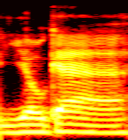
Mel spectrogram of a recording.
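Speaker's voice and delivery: yoga with final a stressed, Irish accent. Showing how yoga is said in Ireland: Irish 'yoga', stress on final a. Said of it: "Notice the way we say it here in Ireland, ... You got to put emphasis on the a".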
